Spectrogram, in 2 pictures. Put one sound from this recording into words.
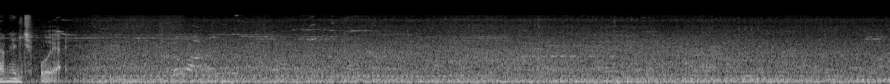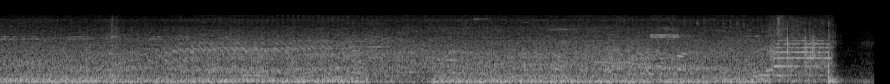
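Motorcycle engines rumble and idle in heavy traffic.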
